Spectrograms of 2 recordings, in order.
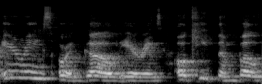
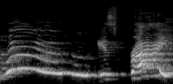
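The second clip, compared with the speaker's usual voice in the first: excited whoop; 12 semitones higher, slower than usual. Real, not acted. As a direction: cheer it out.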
